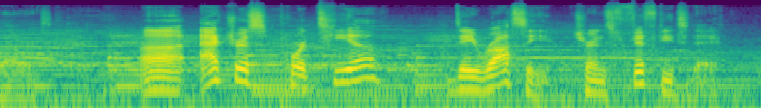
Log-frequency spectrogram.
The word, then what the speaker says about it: Portia: Wait, that's how you say it, is Portia? Yeah. Not Portia? Nope.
